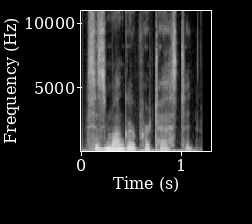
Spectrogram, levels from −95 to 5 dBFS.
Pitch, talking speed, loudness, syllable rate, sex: 190 Hz, 140 wpm, -15 LUFS, 5.2 syllables/s, female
